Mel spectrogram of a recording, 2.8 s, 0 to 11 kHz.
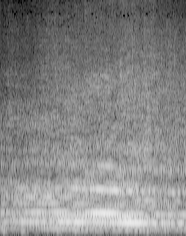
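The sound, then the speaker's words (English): Race car leaving pit road in first gear at 2,000 RPM: a steady, loud, low engine drone with strong tonal harmonics, swelling slightly toward the middle. “When you leave pit road, you'll be in first gear. You'll have a green light on the dash. You leave at 2,000 RPMs.”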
